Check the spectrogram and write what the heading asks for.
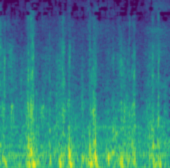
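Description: Footsteps on pavement: a string of faint, irregular clicks.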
